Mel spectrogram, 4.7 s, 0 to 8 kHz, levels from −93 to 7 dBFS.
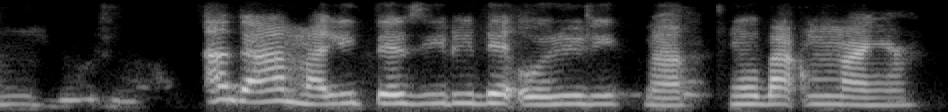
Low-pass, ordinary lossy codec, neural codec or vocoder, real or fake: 7.2 kHz; Opus, 24 kbps; codec, 44.1 kHz, 2.6 kbps, DAC; fake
